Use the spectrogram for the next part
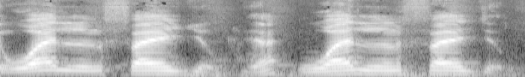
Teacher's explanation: Karena huruf sebelumnya sukun, lalu huruf sebelum huruf sukun itu adalah huruf yang dibaca fathah, maka ra-nya harus dibaca tebal atau tafkhim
